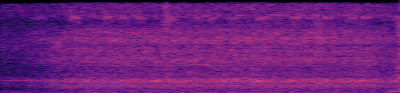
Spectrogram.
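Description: Steady rumble of an idling truck engine.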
